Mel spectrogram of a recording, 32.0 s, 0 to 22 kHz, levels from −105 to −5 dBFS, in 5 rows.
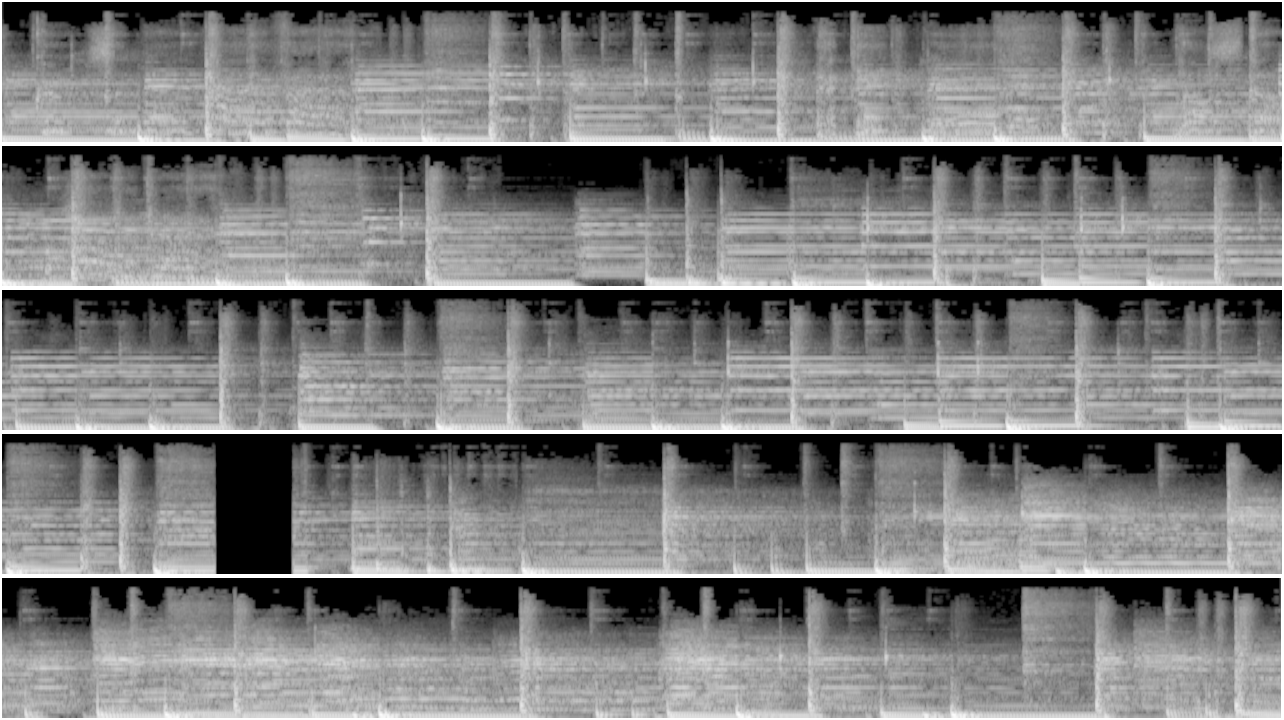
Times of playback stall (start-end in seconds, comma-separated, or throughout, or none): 20.26-20.66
